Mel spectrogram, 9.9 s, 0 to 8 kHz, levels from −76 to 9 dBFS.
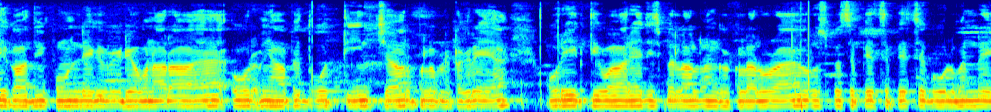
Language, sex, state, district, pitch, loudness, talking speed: Hindi, male, Uttar Pradesh, Shamli, 105 Hz, -15 LUFS, 230 wpm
